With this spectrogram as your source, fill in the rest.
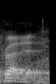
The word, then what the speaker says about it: Kredete: So, the company it it looks like it should be pronounced Credi and I've seen on some of your videos it's definitely Credit.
